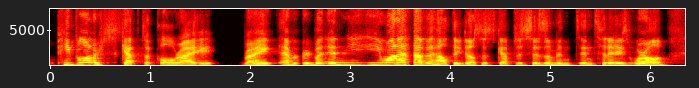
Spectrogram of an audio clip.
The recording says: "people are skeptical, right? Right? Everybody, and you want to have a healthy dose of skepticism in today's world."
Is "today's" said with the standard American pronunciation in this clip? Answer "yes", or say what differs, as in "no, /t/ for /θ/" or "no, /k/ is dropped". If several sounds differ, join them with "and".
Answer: yes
